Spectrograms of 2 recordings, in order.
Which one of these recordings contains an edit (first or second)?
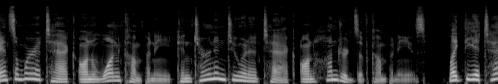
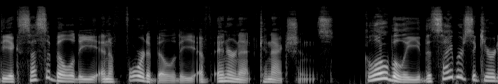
second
